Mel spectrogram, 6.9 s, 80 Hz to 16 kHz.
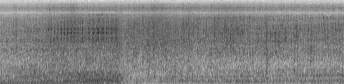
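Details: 2001 Yamaha 15hp four-stroke short-shaft outboard, sat in a barn 5 years, after full service, running in a test tank: settles from a fuller note into a smooth, even idle with a steady low beat, no misses or knocks.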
